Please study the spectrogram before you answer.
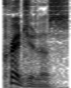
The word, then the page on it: credulous: anglais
